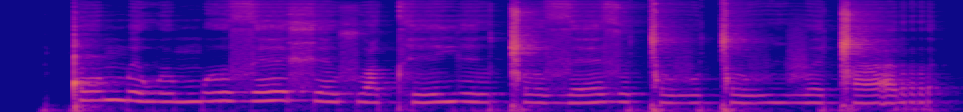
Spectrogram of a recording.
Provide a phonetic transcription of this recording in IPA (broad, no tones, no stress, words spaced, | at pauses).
ǃɵmɛ wɵmɤ zɛxɛ sʷɑtʰejelǁɤ zɛzɵǀɵ vɵǀɵvi vɛǁar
